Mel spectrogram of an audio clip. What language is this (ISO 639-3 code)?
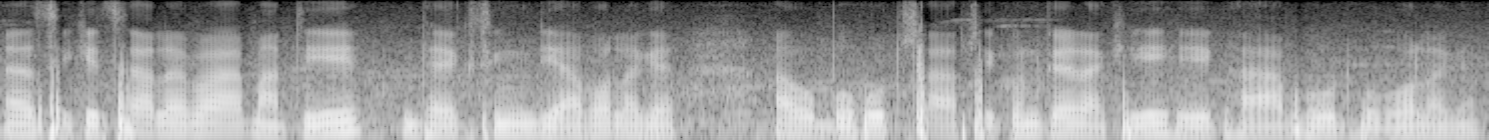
asm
